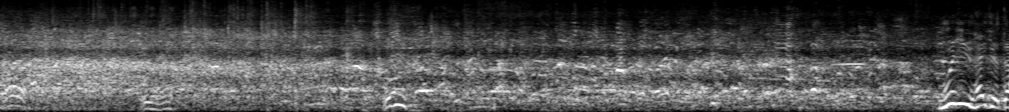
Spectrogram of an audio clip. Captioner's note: audience laughing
